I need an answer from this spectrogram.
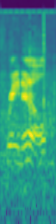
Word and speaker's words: Fresnel: word f-r-e-s-n-e-l people pronounced in various ways but freinell is the correct prince pronunciation was developed in 1820 by a fellow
